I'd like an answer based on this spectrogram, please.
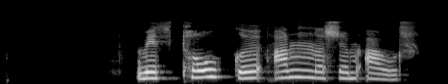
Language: Icelandic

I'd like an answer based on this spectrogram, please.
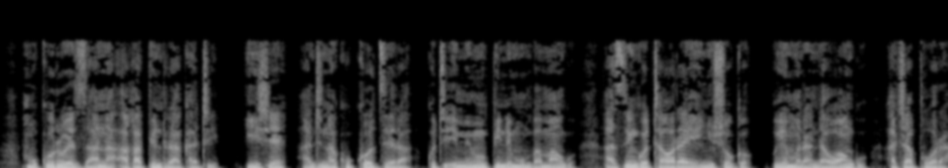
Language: Shona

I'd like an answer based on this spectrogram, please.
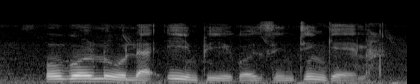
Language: Xhosa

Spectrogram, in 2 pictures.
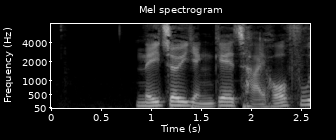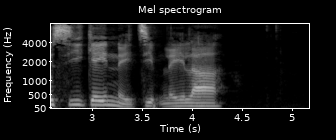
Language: Cantonese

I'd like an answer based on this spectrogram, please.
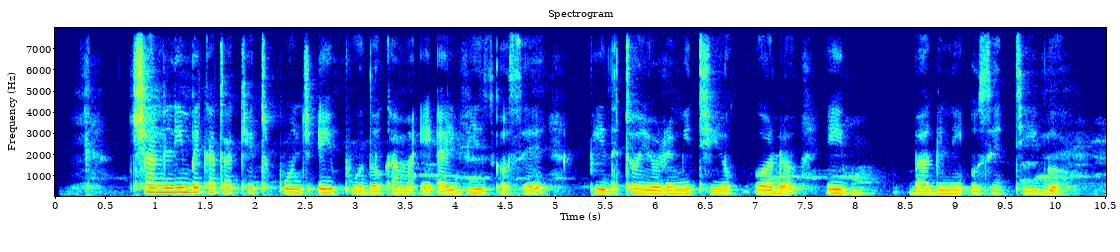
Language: Luo (Kenya and Tanzania)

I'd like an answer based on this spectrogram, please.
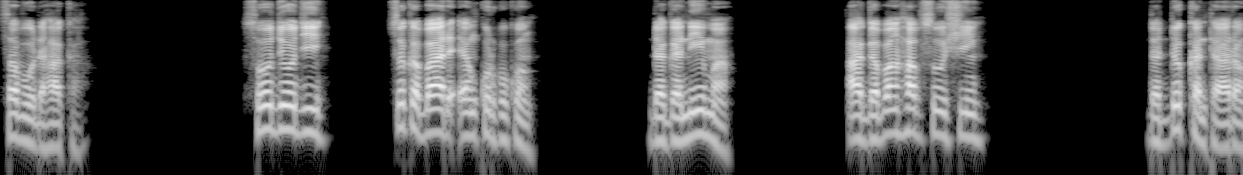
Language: Hausa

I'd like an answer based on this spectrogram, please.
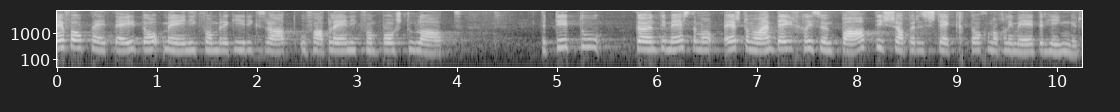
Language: Swiss German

